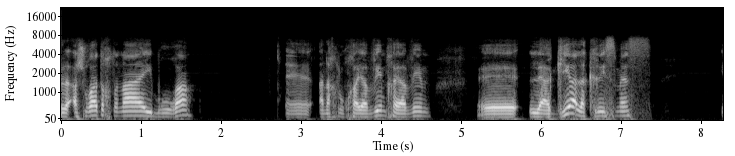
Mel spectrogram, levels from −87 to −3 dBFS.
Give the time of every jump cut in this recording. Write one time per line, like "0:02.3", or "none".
0:04.1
